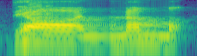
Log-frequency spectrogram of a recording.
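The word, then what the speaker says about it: ध्यानम्: It is dhya. Dha is hard. Dhyanam. Nam has to be closed.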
